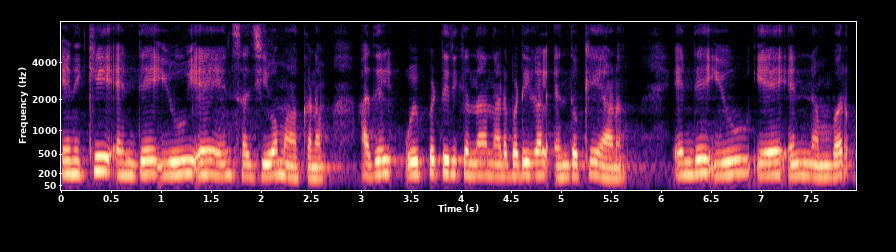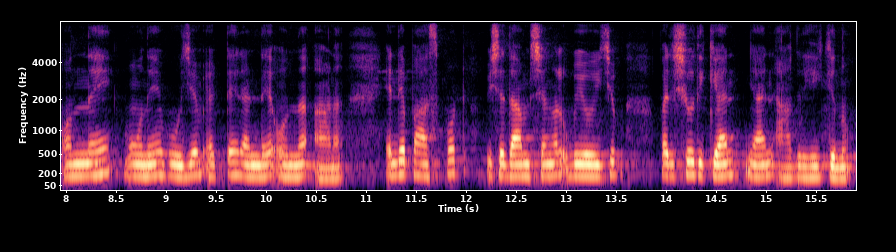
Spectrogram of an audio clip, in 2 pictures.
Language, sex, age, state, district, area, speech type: Malayalam, female, 45-60, Kerala, Kottayam, rural, read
